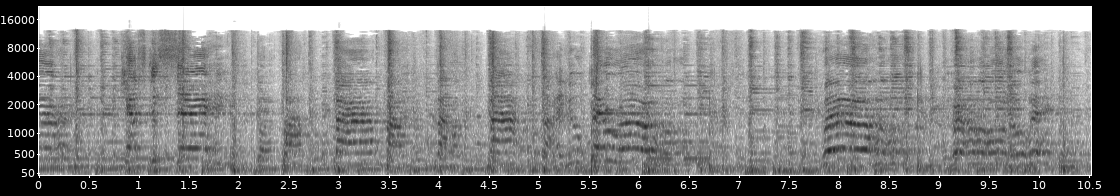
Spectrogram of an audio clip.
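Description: Live acoustic band music: a man singing over a strummed acoustic-electric guitar, congas and upright bass.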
